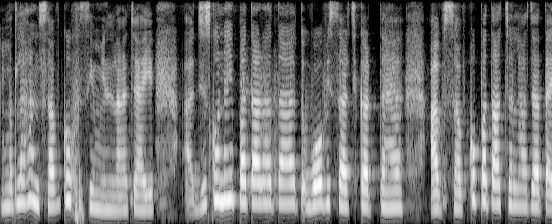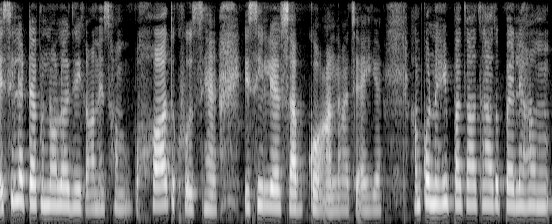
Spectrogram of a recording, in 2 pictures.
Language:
Urdu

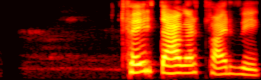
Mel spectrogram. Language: Icelandic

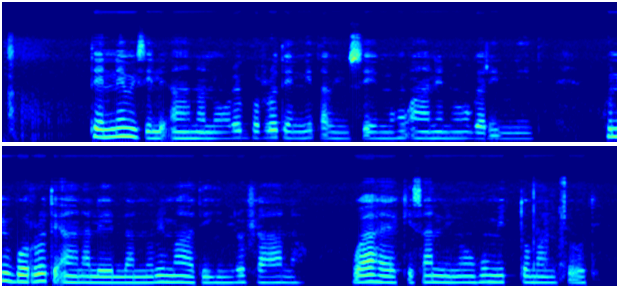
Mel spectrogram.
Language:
Sidamo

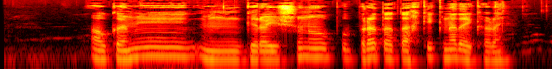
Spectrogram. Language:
Pashto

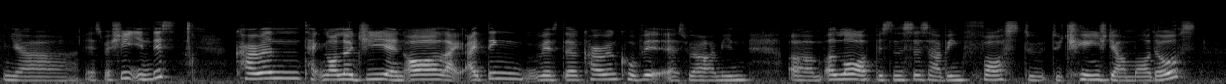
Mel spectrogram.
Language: English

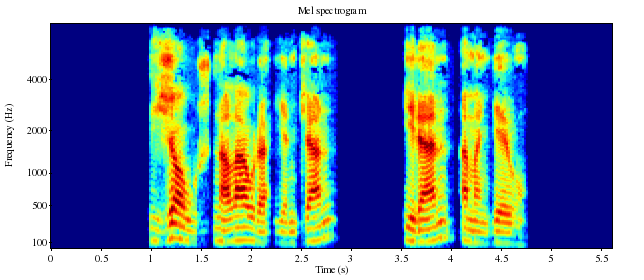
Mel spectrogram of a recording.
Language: Catalan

